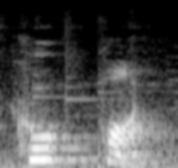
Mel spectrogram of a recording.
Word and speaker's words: coupon: may even say coupon but actually it is pronounced as coupon who pawn coupon here's a very common word that we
